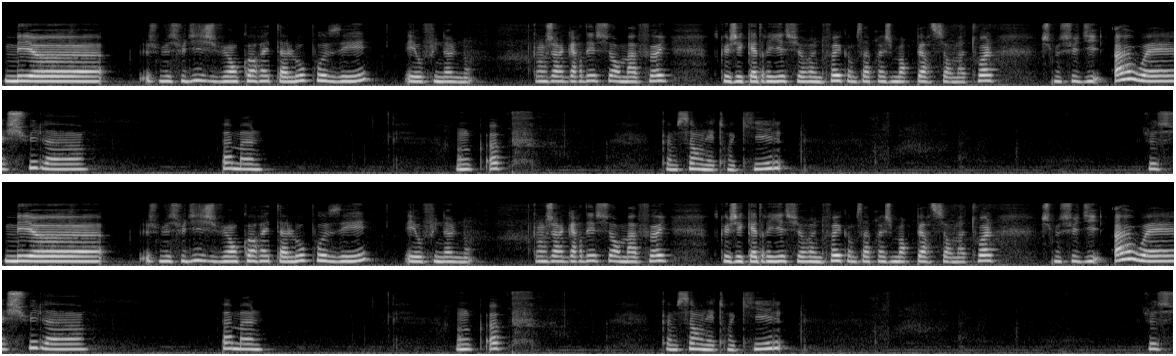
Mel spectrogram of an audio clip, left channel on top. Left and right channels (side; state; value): both; identical; correlation 1.00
